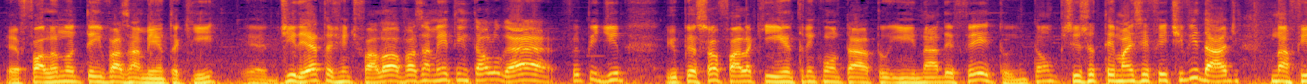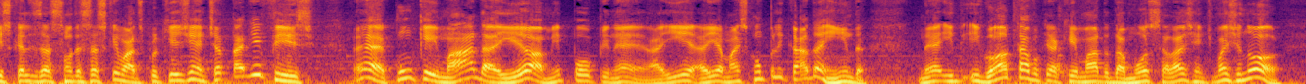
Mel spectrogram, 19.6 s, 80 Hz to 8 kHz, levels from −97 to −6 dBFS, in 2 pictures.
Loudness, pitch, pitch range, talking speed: -14 LUFS, 145 Hz, 125-160 Hz, 215 wpm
